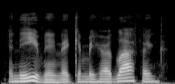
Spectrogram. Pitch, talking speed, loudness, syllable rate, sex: 130 Hz, 275 wpm, -17 LUFS, 7.1 syllables/s, female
